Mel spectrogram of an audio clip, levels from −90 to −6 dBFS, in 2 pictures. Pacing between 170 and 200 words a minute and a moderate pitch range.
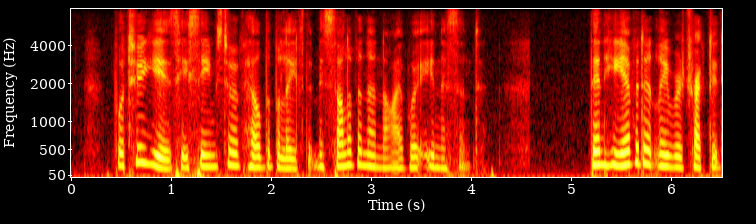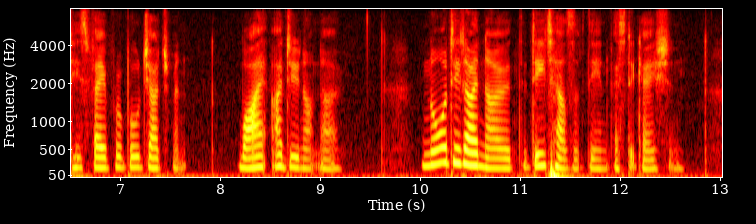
Yes: average, 175 wpm; average, 3.7 semitones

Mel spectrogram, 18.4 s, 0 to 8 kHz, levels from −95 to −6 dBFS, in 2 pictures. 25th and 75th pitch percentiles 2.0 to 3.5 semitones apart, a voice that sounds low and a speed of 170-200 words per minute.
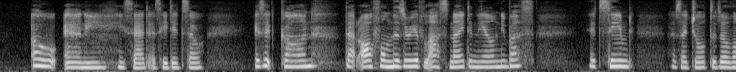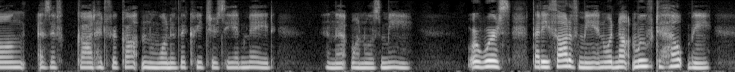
No: average, 2.7 semitones; high, 215 Hz; average, 185 wpm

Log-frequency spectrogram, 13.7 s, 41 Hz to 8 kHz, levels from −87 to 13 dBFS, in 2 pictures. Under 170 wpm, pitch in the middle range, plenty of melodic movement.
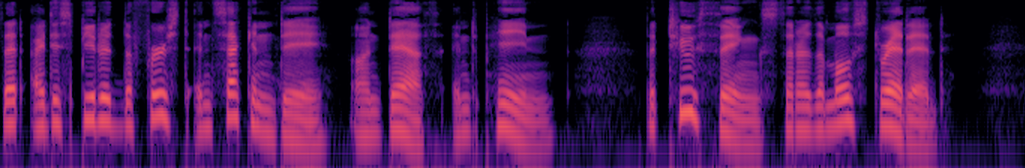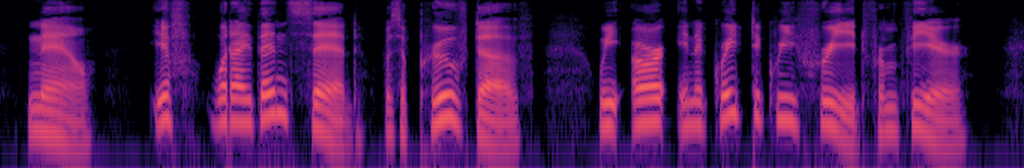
Yes: average, 160 wpm; medium, 145 Hz; wide, 7.8 semitones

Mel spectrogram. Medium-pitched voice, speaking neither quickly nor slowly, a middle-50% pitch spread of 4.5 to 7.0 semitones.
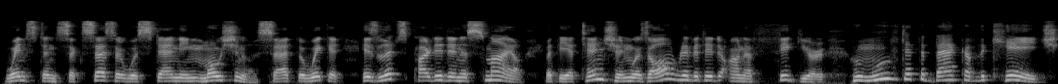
Yes: medium, 175 Hz; average, 180 wpm; average, 5.1 semitones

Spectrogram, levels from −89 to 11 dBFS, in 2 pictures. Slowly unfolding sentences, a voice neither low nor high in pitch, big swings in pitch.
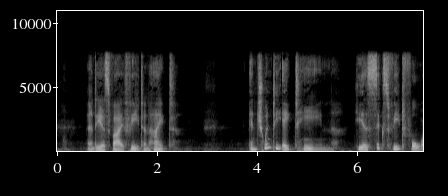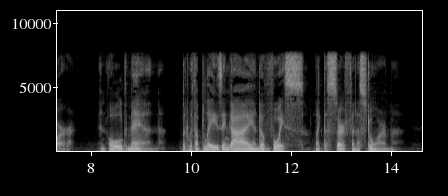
No: slow, 125 wpm; low, 125 Hz; wide, 6.6 semitones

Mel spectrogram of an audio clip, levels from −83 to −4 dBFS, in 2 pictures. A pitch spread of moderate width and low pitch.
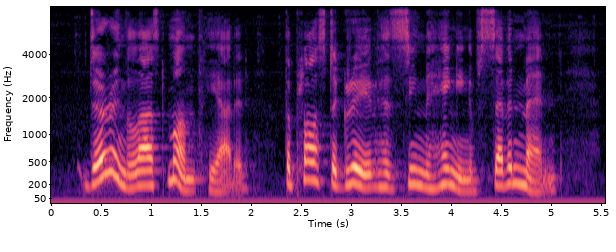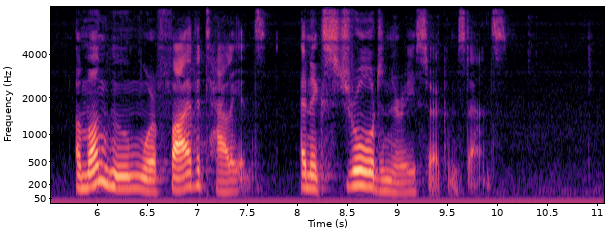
No: average, 5.0 semitones; medium, 165 Hz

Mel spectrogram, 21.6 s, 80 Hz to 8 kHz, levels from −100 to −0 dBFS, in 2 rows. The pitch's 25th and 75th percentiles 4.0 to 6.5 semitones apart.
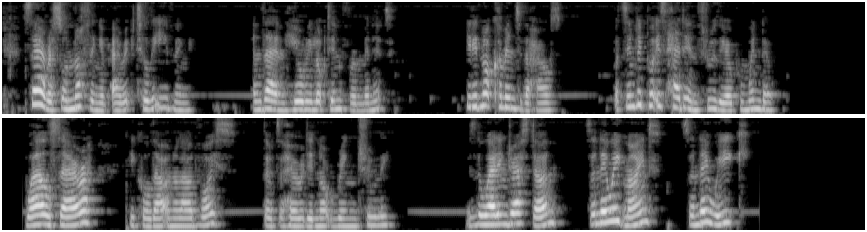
Yes: average, 4.7 semitones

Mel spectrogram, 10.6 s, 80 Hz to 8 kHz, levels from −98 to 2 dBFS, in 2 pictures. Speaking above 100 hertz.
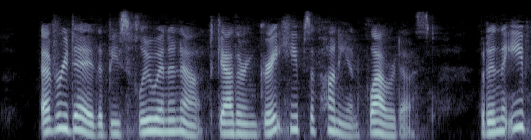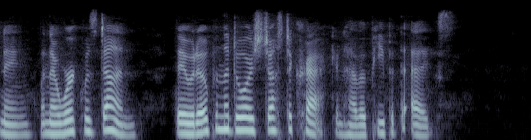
Yes: medium, 185 Hz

